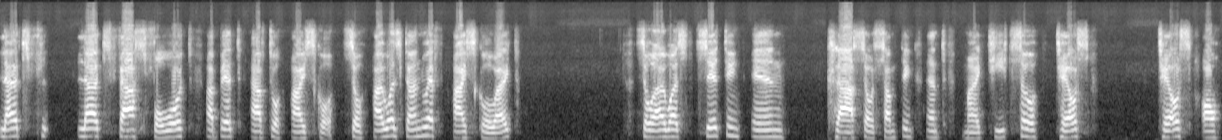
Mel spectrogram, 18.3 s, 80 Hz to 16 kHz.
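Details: 25-year-old man with cerebral palsy since birth, which he says affects his balance, coordination and speech; doctors had told him he would never walk; real speech; speech impairment in cerebral palsy.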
